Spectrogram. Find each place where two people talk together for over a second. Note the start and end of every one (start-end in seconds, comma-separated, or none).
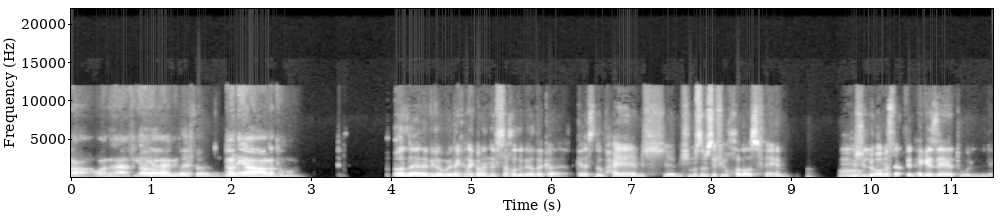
none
